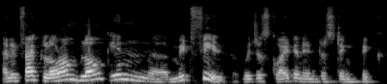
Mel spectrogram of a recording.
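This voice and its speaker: A man doing live esports co-commentary on a football video game, talking haltingly with many fillers and restarts. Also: a little high, big pitch swings, a little mellow, breathy edge.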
